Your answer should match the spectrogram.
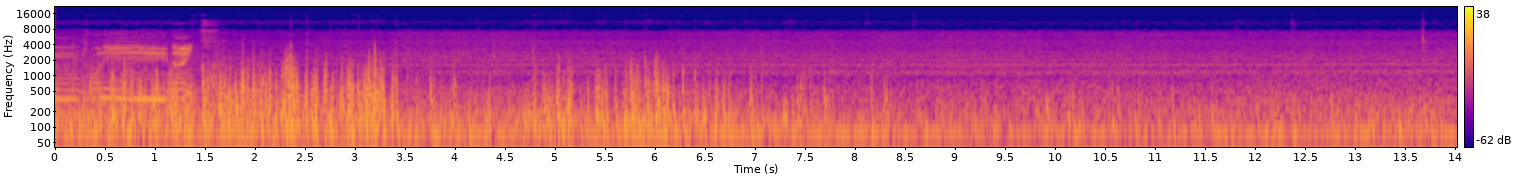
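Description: Wind buffeting the microphone over the steady low rumble of a small boat underway on open water, gustier in the first few seconds and easing after that.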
